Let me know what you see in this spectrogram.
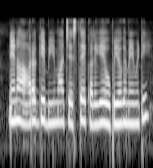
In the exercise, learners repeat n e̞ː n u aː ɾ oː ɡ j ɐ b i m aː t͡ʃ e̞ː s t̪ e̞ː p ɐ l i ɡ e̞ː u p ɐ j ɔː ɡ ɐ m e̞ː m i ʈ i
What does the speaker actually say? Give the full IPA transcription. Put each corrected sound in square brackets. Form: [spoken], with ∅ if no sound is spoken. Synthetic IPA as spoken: n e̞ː n u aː ɾ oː ɡ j ɐ b [iː] m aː t͡ʃ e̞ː s t̪ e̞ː [k] ɐ l i ɡ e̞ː u p ɐ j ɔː ɡ ɐ m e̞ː m i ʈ i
